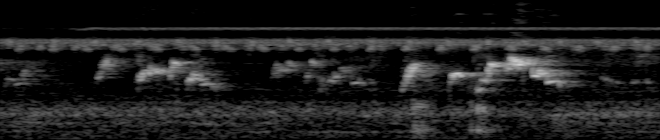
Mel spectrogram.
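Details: Red-whiskered bulbul at a trapping site with a decoy bird, after a bell-voiced male: two rounds of clear, chirpy warbled whistles, the second louder and busier, over a persistent high insect drone.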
